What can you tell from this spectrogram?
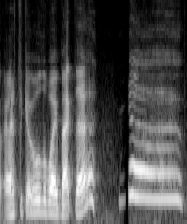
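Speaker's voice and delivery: high, loud, hammed-up disbelief ending in a squealed no; mock outrage. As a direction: fake horror at the long trip back, laughing. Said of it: "But no, I kid".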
